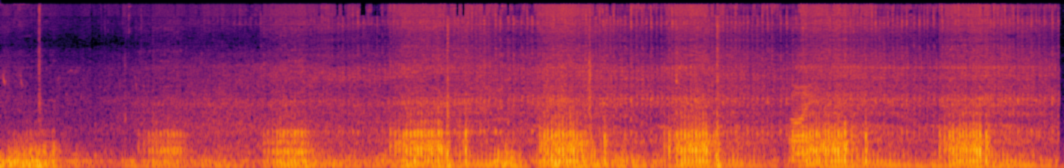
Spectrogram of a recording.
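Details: Volkswagen at idle with check engine light: lumpy uneven idle surging and dropping about once a second; misfire caused by vacuum leak.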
